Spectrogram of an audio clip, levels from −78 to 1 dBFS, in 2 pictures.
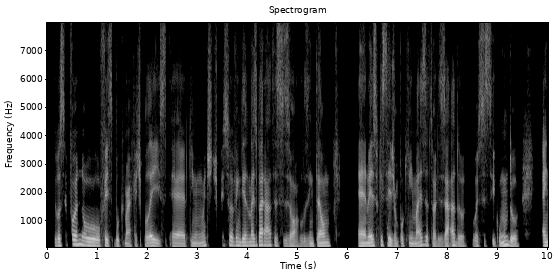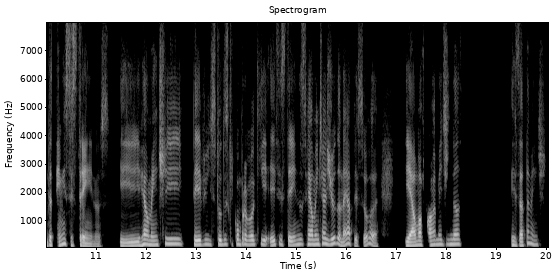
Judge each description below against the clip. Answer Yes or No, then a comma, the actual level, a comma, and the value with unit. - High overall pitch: No, low, 125 Hz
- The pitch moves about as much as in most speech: No, wide, 6.8 semitones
